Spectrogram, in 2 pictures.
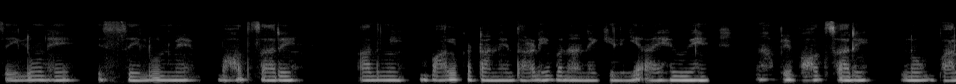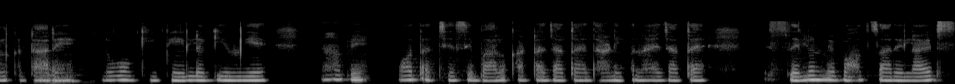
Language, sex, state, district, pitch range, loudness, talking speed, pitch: Hindi, female, Uttar Pradesh, Etah, 185-200 Hz, -33 LUFS, 165 wpm, 190 Hz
